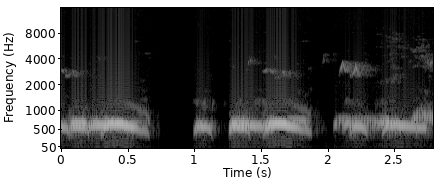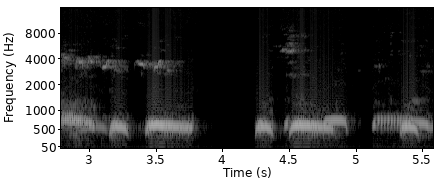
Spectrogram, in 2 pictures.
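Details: An afternoon-caught male tekukur, the spotted dove of Indonesia, gives repeated purring coo phrases of several linked notes, with faint higher chirps from other birds above.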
